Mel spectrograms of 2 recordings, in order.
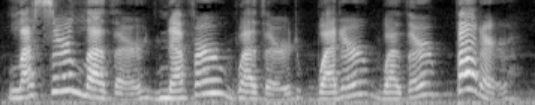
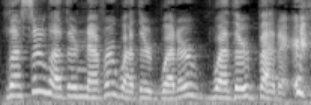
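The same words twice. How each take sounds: First: It is said at a slower, careful pace. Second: It is said at a faster, quicker pace.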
